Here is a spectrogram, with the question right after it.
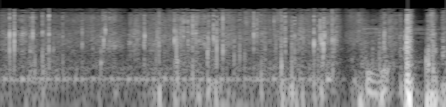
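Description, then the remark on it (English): Continuous crinkling and rustling of paper printouts of news headlines being handled, with irregular crackles and one sharper crisp snap near the end, no voices. “Paper. On paper, you know, appropriately.”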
